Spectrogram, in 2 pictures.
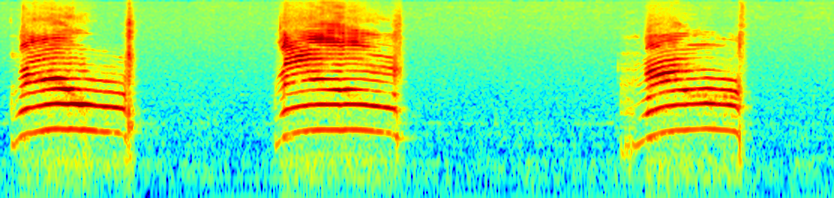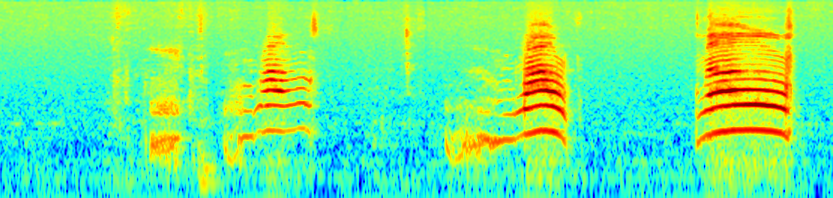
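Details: A cat calls repeatedly, offered as noise to drive dogs wild: loud drawn-out meows every few seconds, a softer stretch of short broken chirps and squeaks midway, then more full meows.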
